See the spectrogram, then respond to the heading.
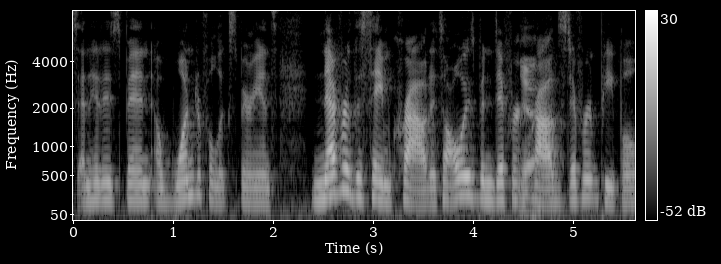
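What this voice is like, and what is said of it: Slightly nasal, congested voice. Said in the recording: “you could probably hear it in my voice ... after Easter, I got really sick ... if my voice has been a little bit nasally”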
